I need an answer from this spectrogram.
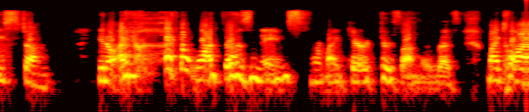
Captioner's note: laughs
